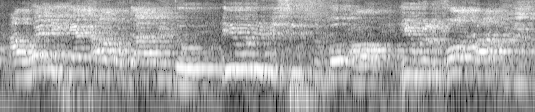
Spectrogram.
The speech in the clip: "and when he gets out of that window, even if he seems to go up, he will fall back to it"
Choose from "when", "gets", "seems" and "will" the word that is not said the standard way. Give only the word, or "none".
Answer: seems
